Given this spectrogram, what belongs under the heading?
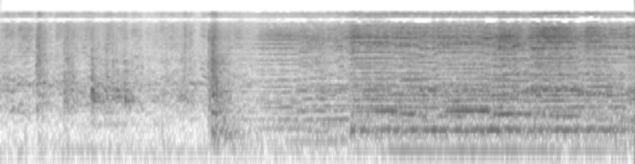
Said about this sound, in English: Knock the table over so he can't catch us.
